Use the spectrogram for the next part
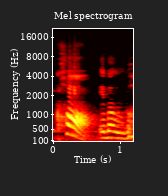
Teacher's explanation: প্রত্যেক বর্গে উচ্চারণ করতে গেলে শ্বাস বেশি লাগে বলে এগুলোকে বলা হয় মহাপ্রাণ ধ্বনি বা অসপিরেটেড সাউন্ড।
